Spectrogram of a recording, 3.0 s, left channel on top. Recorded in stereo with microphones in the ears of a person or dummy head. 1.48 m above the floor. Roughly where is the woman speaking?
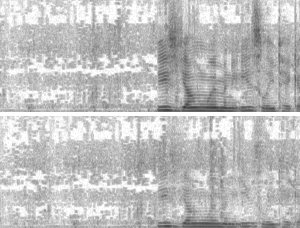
Left.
